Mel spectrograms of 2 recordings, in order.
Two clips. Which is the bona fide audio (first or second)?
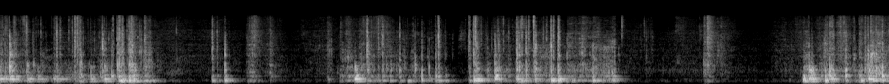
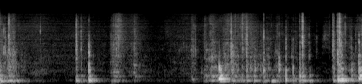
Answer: first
